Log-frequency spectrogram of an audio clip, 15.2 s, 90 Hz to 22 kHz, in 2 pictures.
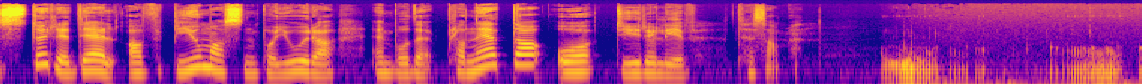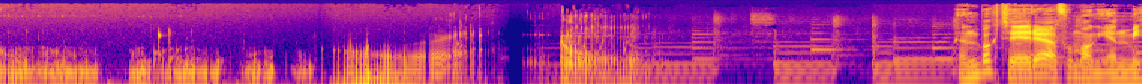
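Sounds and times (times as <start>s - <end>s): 
speech: 0.0s - 6.6s, 7.2s - 12.0s, 14.0s - 15.2s
stomach rumbling with gurgling churning growls: 5.9s - 12.1s.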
